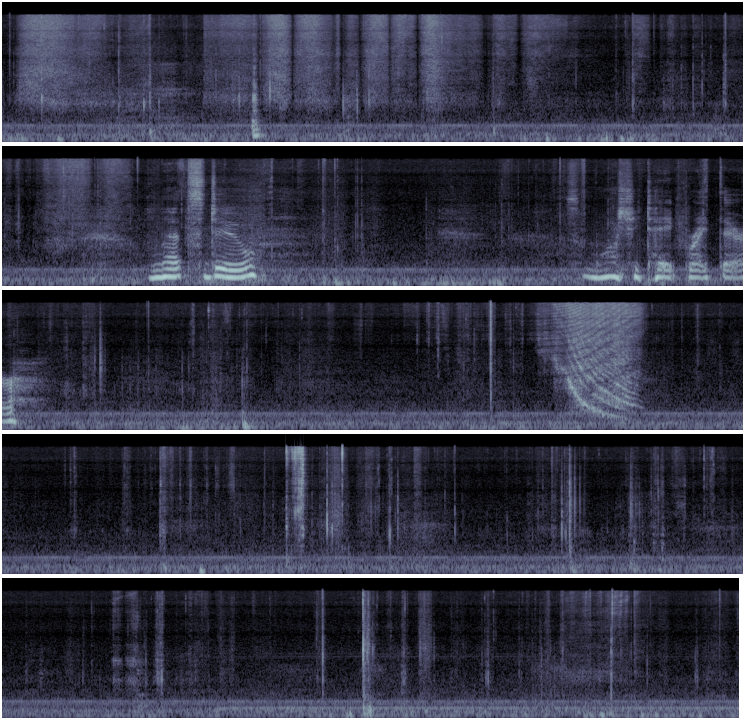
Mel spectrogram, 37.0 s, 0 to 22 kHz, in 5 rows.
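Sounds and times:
tape ripping off roll: 20.1s - 21.4s
tape clicks and rustles: 22.8s - 29.5s.

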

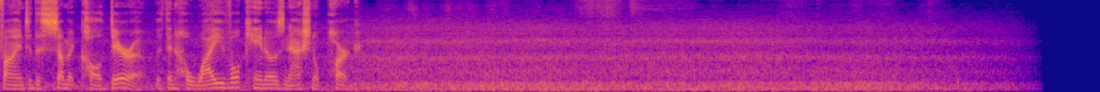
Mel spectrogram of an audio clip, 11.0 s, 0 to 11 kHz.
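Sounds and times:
lava fountain roaring: 0.0s - 10.4s.

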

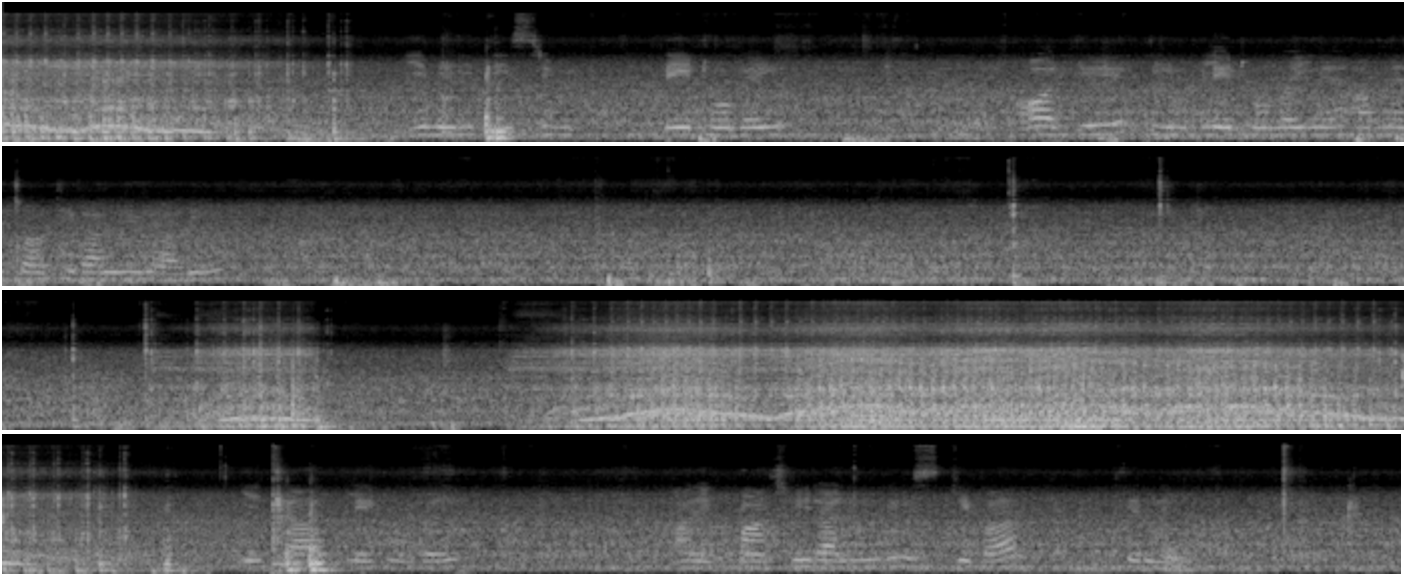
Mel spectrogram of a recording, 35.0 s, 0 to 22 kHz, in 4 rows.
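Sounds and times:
sewing machine stitching: 0.0s - 2.3s, 18.4s - 19.7s, 20.7s - 27.3s.

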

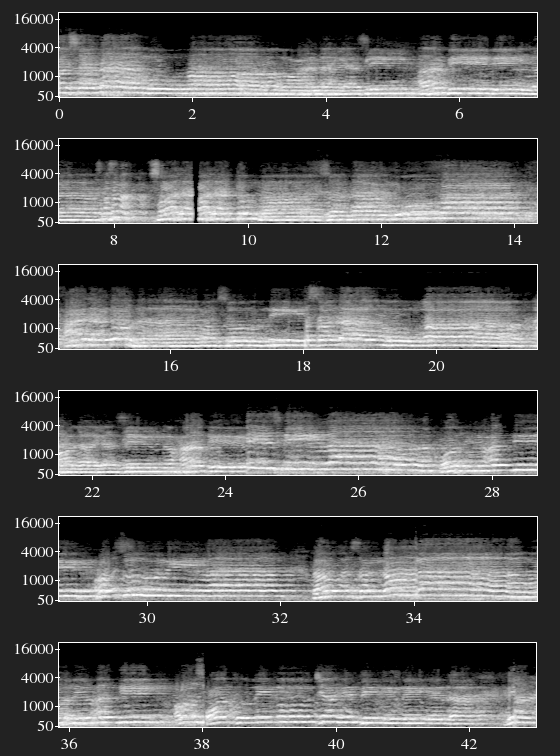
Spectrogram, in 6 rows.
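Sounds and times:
voices chanting a religious song: 0.0s - 43.0s.

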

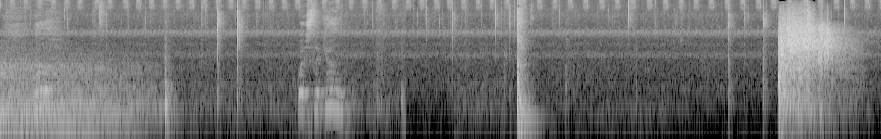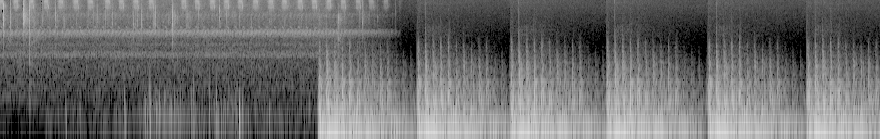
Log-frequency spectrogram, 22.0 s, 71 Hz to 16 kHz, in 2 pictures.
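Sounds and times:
deep pulsing music: 15.0s - 22.0s.

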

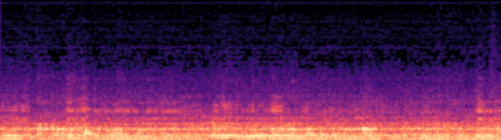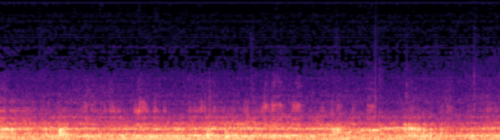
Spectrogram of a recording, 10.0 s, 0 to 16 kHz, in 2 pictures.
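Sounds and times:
cello: 0.0s - 10.0s
electronic drone of held tones: 0.0s - 10.0s
saxophone: 0.0s - 10.0s.

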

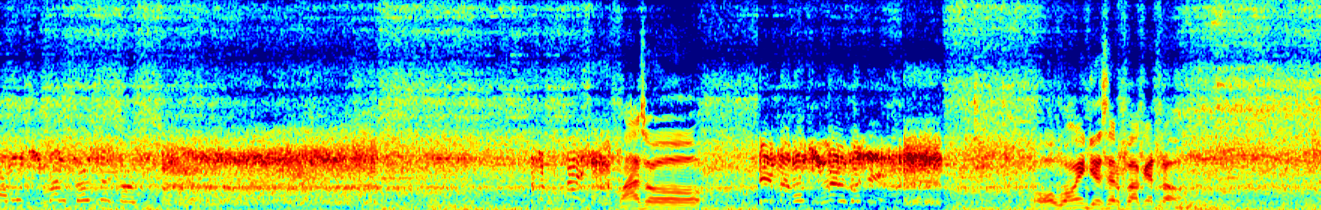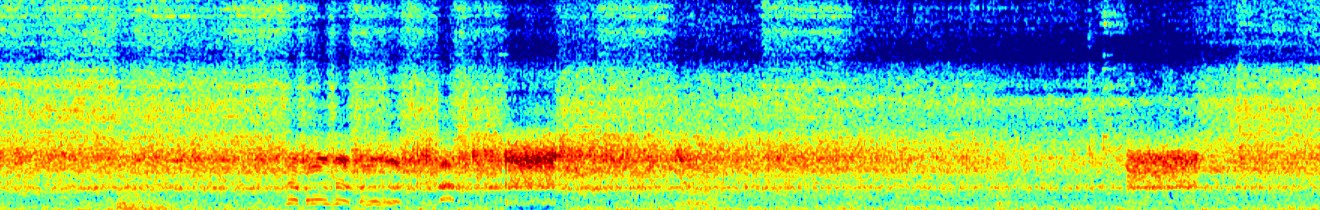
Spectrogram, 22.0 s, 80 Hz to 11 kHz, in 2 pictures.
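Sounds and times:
hissy bursts: 0.0s - 5.4s, 6.3s - 19.2s, 20.3s - 22.0s
construction site noise: 0.0s - 22.0s.

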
